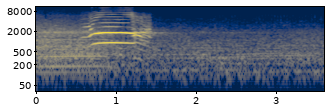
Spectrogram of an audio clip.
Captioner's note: peacock calls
